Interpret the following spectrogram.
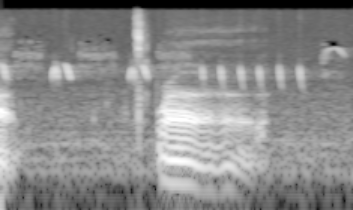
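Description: A small bird chirping: short high chirps here and there, then a quick run of about five near the end.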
